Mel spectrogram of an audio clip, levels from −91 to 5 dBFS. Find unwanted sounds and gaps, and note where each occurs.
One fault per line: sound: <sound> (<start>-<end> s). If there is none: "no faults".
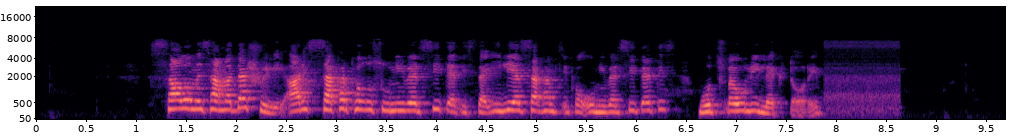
no faults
